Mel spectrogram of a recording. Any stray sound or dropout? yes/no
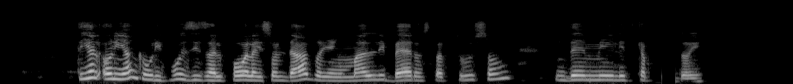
yes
